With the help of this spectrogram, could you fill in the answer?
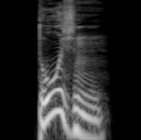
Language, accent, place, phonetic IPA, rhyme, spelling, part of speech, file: German, Germany, Berlin, [ˈdoːʒn̩], -oːʒn̩, Dogen, noun, De-Dogen.ogg
- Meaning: 1. plural of Doge 2. genitive singular of Doge 3. dative singular of Doge 4. accusative singular of Doge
